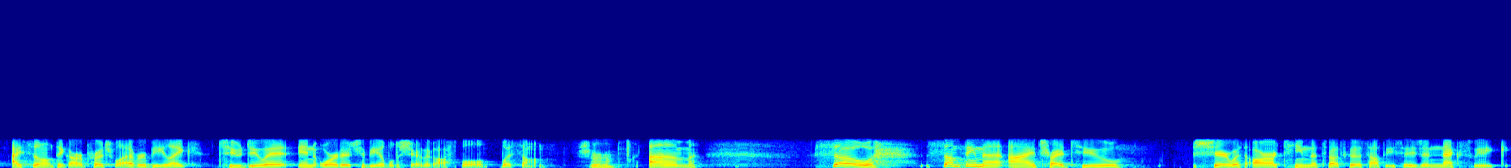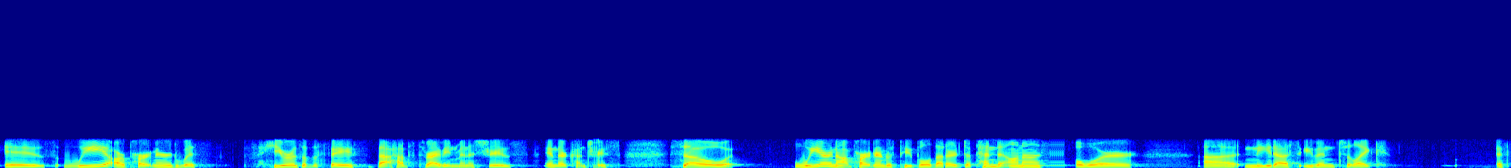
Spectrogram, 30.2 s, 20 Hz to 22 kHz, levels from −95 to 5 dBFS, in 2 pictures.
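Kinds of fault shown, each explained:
Chunks out of order: a brief jumbled flick at 4.17 s, just after "to be able to", and again at 19.12 s. A 10 ms slice of audio plays two slices, then one slice, late, so nothing is lost but hard joins break the flow.
Packet loss with last packet repeated: short robotic, buzzy stutters at 7.42, 12.66 (after "share with"), 14.8, 21.06 and 25.64 s, lasting 40 to 120 ms. Lost packets were filled by replaying the last one, and the 50 Hz buzz fits 20 ms packets.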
